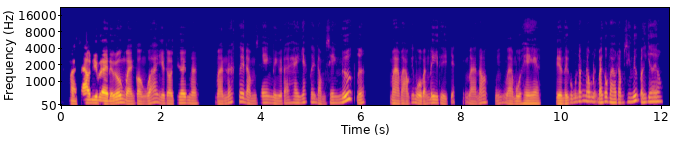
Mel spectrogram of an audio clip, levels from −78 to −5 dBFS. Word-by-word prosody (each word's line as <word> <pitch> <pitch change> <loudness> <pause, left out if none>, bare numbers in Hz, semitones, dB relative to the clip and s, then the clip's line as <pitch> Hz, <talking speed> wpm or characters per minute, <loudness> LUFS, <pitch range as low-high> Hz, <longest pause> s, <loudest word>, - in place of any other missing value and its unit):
Mà 105 - +1
sao 125 +1 +8
đi 125 - -1
về 105 -2 +10
được, 100 +1 +4
đúng 130 - +7
hông 145 - +2
bạn? 100 -1 +2
Còn 100 0 -1
quá 150 +9 0
nhiều 110 -8 -2
trò 105 0 +1
chơi 125 0 +2
mà. 110 -3 -3 0.3
Mà 100 0 -3
nhắc 135 - -5
tới 175 -1 0
Đầm 110 -5 -3
Sen 130 +3 -5
thì 110 -3 -3
người 100 - -3
ta - - -6
hay 130 0 -4
nhắc 155 +5 -5
tới 75 - -5
Đầm 95 +2 -6
Sen 125 +5 -6
Nước 215 - +6
nữa, 125 +4 -2 0.5
mà 110 -2 0
vào 100 -2 -4
cái 145 - -8
mùa 115 -6 +1
bạn 100 +3 -3
đi 130 0 +1
thì 105 -6 -5
chắc - - -8
là 95 - -7
nó 140 +9 -4
cũng 110 +4 -9
là 105 -1 -2
mùa 100 0 -1
hè, 110 +1 -1 0.3
thì 110 - +2
thành 110 - +3
thử 110 +1 0
cũng 155 +4 -6
nắng 195 +2 -3
nóng 185 -1 0
nữa, - - -5
bạn 145 - +1
có 185 - +1
vào 150 -5 0
Đầm 140 -1 -3
Sen 170 +3 -7
Nước 210 +4 +2
bạn 155 - -1
chơi 175 0 0
hông? 185 0 -3
125 Hz, 290 wpm, -24 LUFS, 105-145 Hz, 0.5 s, về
